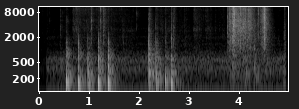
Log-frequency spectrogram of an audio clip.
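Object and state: Hollow-sounding baked bread loaf.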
